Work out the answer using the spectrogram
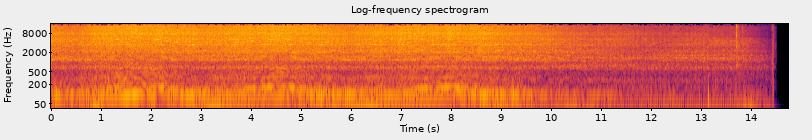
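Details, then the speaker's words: Hero Super Splendor BS4 motorcycle engine: harsh clattering knock over lumpy idle, rising with throttle blip; teardown found two broken teeth on timing chain sprocket and a faulty connecting rod; timing chain and connecting rod knock. "यहां पर यह घाट जो है दो घाट टूटा है टूटा है इसका लिए आवाज आ रहा था टाइमिंग चैन का तरफ से ठीक है"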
